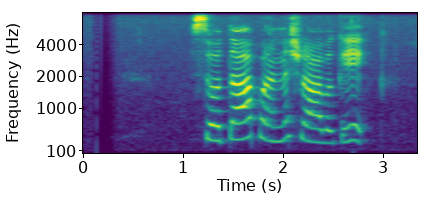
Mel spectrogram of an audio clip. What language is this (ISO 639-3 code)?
sin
